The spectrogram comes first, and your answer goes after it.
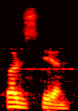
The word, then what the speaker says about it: Persian: Yes, and the pronunciation of Persian, the Hindu Persian. Persian. Okay, Persian, Persian, Yes, Persian. two syllables, Persian.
